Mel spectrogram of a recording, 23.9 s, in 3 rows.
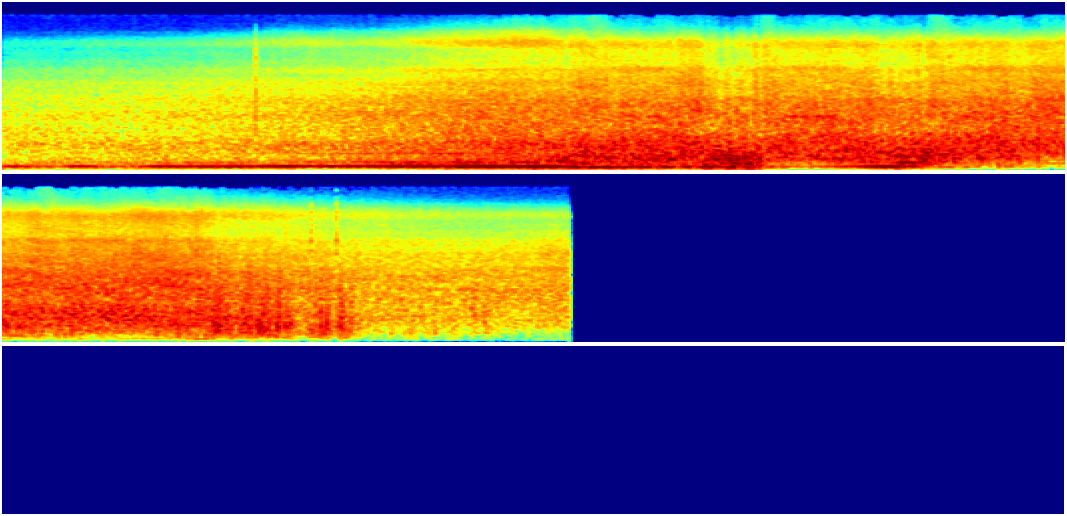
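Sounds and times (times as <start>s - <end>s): train low drone: 0.0s - 12.2s
wheels rushing on rails: 0.0s - 12.2s.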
